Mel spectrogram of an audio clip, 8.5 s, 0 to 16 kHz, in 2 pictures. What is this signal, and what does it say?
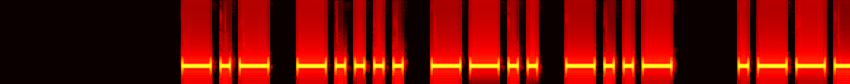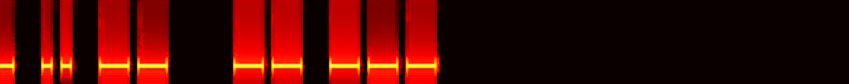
Morse code, heard as a keyed tone, about 25 wpm, 700 Hz. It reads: K6ZX JIM MO
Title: K1USN SST QSO Practice - 25wpm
